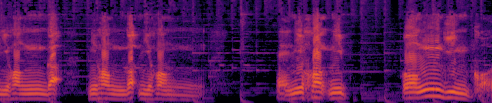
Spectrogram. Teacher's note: ギとかグーとか来るときは日本語、日本語、日本、え日本、日本銀行とかね、そういうのが来るときは NG のやつが来ると決まってるんですよ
